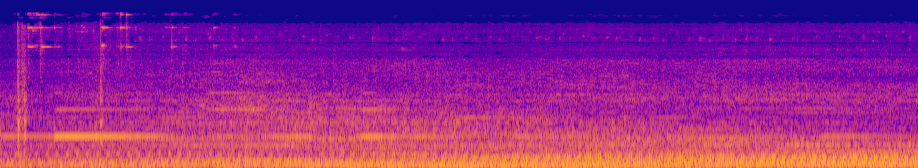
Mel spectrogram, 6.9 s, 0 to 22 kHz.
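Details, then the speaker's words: 1992 truck with a carbureted 351W, cold start at 27°F early morning. Revved to about 2000 rpm until smooth, then a steady fast idle around 1500 rpm with the temperature gauge still cold; even, with no knocks or misses. "i like to step on the gas a little bit take it out to about 2000 until it goes smooth right there now we've got a high"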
